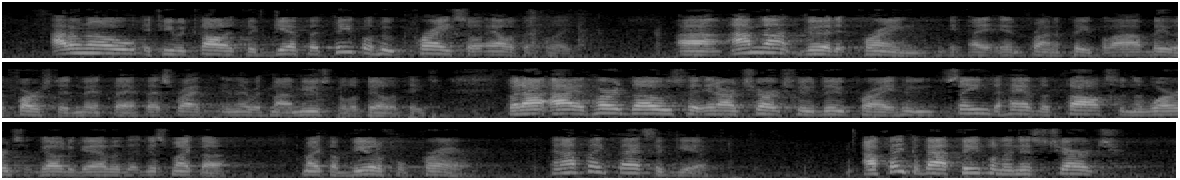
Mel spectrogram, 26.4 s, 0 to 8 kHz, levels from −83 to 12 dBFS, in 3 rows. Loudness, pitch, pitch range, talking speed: -32 LUFS, 145 Hz, 120-170 Hz, 195 wpm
